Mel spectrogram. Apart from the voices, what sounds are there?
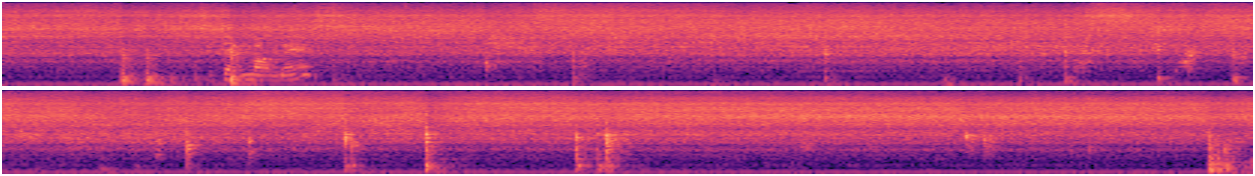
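smoked herring frying in a pan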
